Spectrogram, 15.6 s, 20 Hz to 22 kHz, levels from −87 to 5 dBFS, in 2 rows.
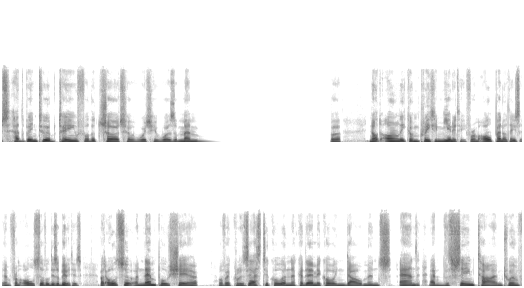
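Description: A speech recording sent over a call path, heard at about 12 kHz bandwidth, which fits an Opus codec, contains two faults. From 2.95 to 4.95 s there is a call audio freeze. Packets were likely held up in transit until the jitter buffer ran dry, and the receiver filled about 2 s by extending the last sound into a decaying buzz that dies to silence for roughly 1.7 s. When the packets arrive, the speech resumes where it stopped, so a gap has been inserted, nothing is lost, and everything afterwards arrives about 2 s late. From 5.06 to 10.80 s a jitter buffer speed-up follows. The buffer held far more audio than its target after the stall, so the receiver repeatedly cut pitch-period-sized slices, about 2 s in total, to drain the excess. The speech runs at about 135% speed with unchanged pitch and sounds rushed.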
